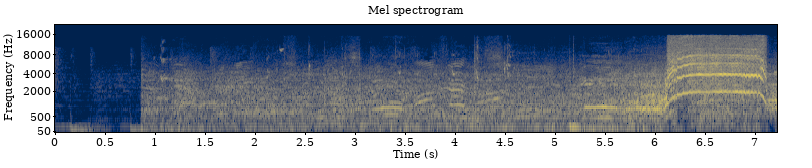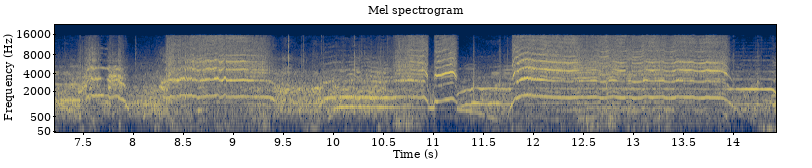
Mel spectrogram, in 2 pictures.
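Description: Basketball arena crowd cheering and shouting in a win celebration, getting louder about six seconds in, with several long high-pitched screams standing out over the noise.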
